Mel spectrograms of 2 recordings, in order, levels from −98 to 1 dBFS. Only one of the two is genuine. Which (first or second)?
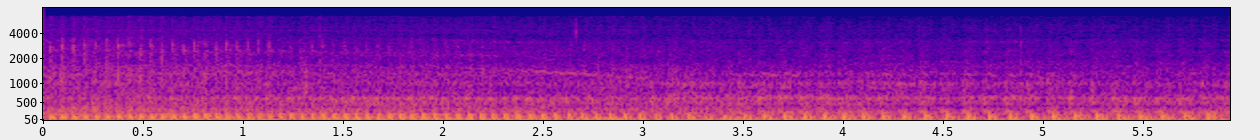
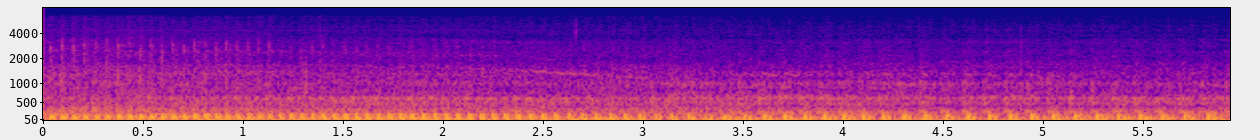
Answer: second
